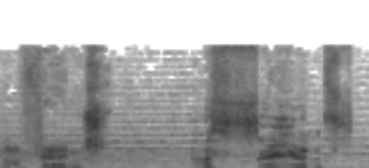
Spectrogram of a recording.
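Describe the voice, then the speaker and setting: A man's voice: sits high, big pitch swings, very slow, vocal fry, full character voice. An actor playing a fierce, vengeful Saiyan warrior man in an anime fighting game, with strained battle delivery. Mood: grim, vengeful. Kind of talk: anime video game voice acting. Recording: loud music behind.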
